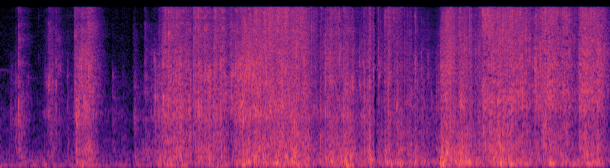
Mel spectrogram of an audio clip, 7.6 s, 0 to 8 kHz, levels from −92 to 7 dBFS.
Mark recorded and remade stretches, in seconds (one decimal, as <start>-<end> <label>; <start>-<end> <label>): 0.0-0.5 recorded; 0.5-1.1 remade; 1.1-3.0 recorded; 3.0-6.0 remade; 6.0-7.6 recorded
